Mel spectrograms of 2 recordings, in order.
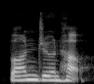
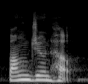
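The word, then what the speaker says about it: Bong Joon-ho: Bonjunho. Bonjunho. Okay. From that's how he says his name.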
